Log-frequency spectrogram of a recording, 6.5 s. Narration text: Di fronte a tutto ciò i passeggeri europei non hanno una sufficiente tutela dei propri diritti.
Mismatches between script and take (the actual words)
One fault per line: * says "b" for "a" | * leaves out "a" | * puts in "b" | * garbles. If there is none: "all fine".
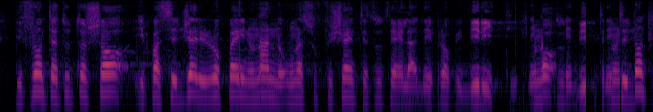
* garbles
